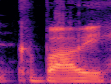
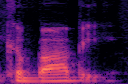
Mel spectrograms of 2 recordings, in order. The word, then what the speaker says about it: kabaddi: I need to actually physically see it to remember. Kabaddi. Okay, I got it. Kabaddi.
